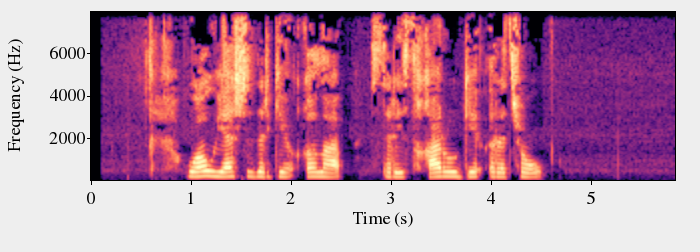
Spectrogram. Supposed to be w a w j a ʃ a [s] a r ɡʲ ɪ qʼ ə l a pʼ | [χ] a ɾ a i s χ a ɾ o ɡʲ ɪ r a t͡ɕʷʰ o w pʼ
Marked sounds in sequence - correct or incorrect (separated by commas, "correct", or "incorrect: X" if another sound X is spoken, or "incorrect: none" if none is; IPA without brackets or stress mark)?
incorrect: z, incorrect: s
